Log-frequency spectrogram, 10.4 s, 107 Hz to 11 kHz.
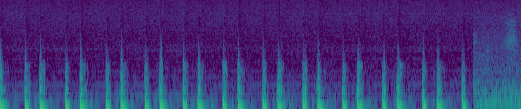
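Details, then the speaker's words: Normal heart sounds with the stethoscope diaphragm at the right second intercostal space beside the sternum (aortic area): regular S1 and S2 at about 75–80 beats a minute, no extra sounds. "begin listening at the right side second inter space close to the sternum note the cardiac rate and Rhythm identify the first and second heart sounds and listen for extra heart sounds and"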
